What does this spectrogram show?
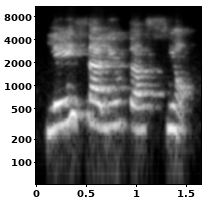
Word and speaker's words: salutations: We leave S silent in the end. Les salutations.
